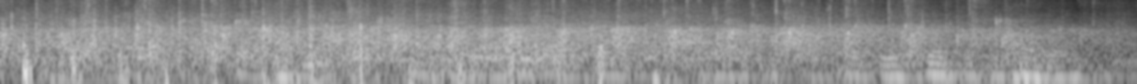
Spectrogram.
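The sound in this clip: Audience applause at an exhibition event as the crowd welcomes Tim Burton, a dense, steady wash of clapping with some crowd noise, easing slightly toward the end.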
